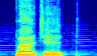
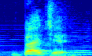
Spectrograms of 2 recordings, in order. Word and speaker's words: budget: budget you know what budget budget yes the d is silent and make sure that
